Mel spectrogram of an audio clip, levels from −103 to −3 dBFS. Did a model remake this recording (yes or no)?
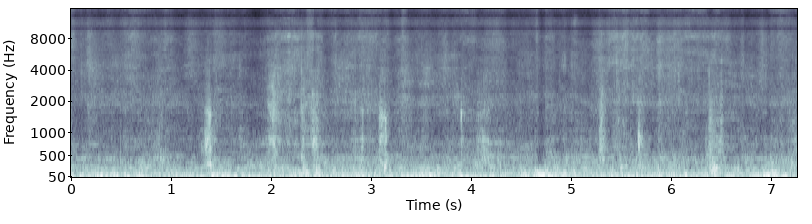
yes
